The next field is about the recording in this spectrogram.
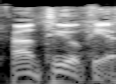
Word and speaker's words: Antioquia: Medellín es capital del departamento de Antioquia, ¿no? ¿Se dice así? – Antioquia, sí.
